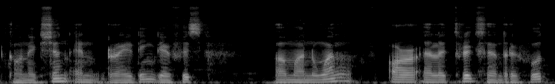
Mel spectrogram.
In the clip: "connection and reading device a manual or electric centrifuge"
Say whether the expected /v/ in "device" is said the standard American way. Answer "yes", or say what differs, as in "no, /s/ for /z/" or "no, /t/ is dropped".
no, /f/ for /v/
